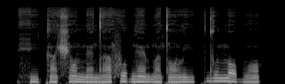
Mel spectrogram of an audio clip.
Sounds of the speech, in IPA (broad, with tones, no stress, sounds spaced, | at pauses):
h i˨ k ã˨˦ ʃ ɔ̃˦˨ n ɛ̃˨ d ã˨˦ f o˦ ɡ ɛ̃˧ b ã˨ t ɔ̃˧ l i˧ | d u˦ n ɔ˦˨ b ɔ̃˨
